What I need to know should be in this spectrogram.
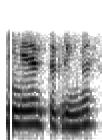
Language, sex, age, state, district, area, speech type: Tamil, female, 18-30, Tamil Nadu, Tiruvallur, urban, conversation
